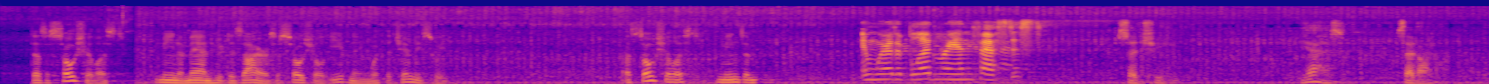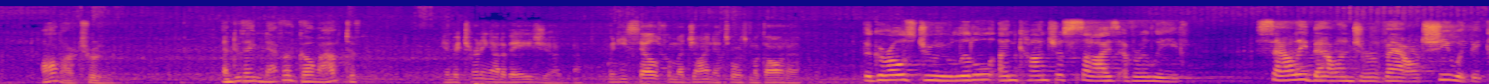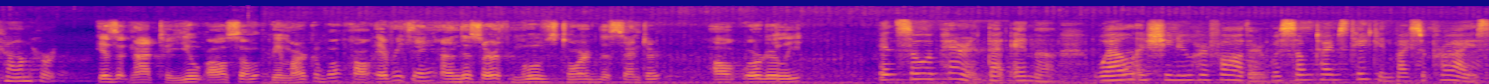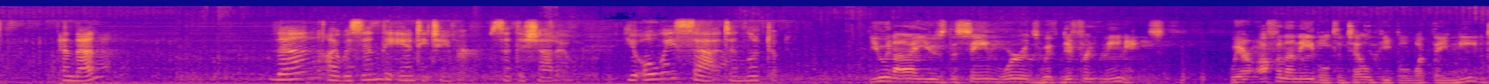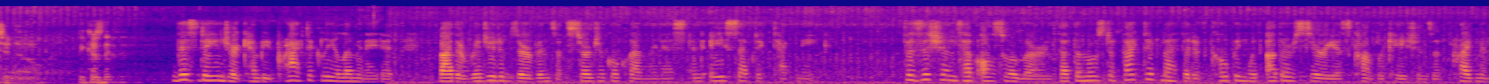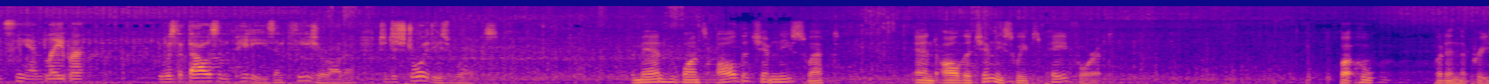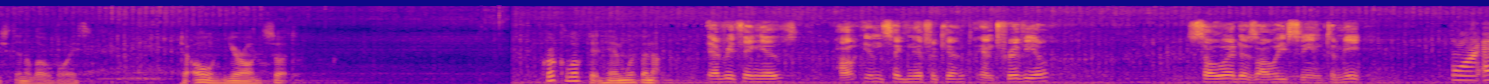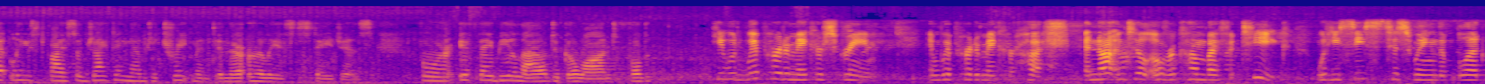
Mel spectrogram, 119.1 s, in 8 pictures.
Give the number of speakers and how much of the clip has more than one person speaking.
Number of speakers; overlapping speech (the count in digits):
10, no overlap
